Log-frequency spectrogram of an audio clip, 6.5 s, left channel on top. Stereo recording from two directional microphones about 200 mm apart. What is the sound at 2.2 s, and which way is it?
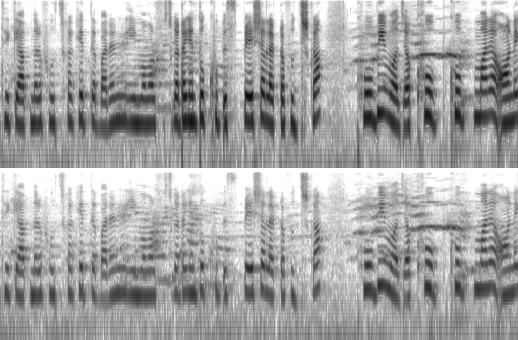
A woman's voice, 50° left (ahead or behind).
